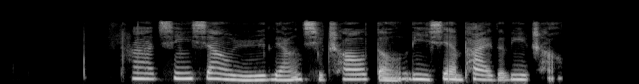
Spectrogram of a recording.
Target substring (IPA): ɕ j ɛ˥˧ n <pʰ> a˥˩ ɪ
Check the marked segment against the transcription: correct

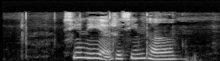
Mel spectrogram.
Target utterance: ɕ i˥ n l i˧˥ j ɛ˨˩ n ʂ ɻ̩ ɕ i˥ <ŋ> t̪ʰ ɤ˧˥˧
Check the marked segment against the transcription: incorrect: n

